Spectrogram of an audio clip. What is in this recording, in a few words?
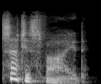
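"satisfied", British English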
